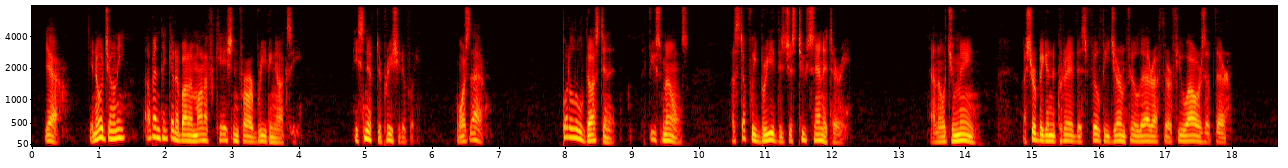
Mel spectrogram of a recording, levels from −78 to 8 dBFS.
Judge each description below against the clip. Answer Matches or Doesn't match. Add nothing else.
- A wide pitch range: Doesn't match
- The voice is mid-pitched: Doesn't match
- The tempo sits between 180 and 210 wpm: Matches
